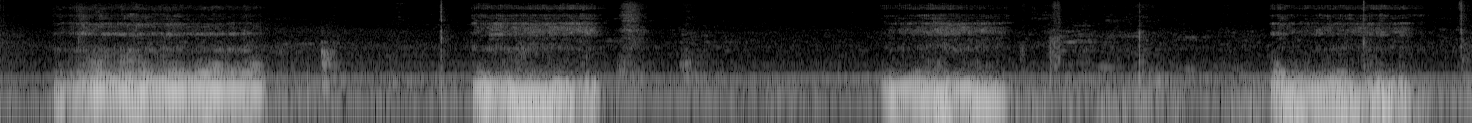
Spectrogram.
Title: Labrador Snoring #short #shorts #trending #viralshorts #petlovers #Labradorsnoring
